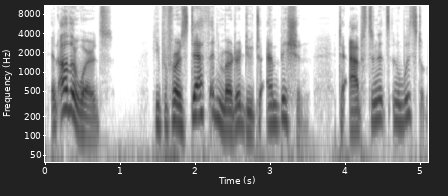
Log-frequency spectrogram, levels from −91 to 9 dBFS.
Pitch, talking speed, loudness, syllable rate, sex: 140 Hz, 175 wpm, -20 LUFS, 6.0 syllables/s, male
